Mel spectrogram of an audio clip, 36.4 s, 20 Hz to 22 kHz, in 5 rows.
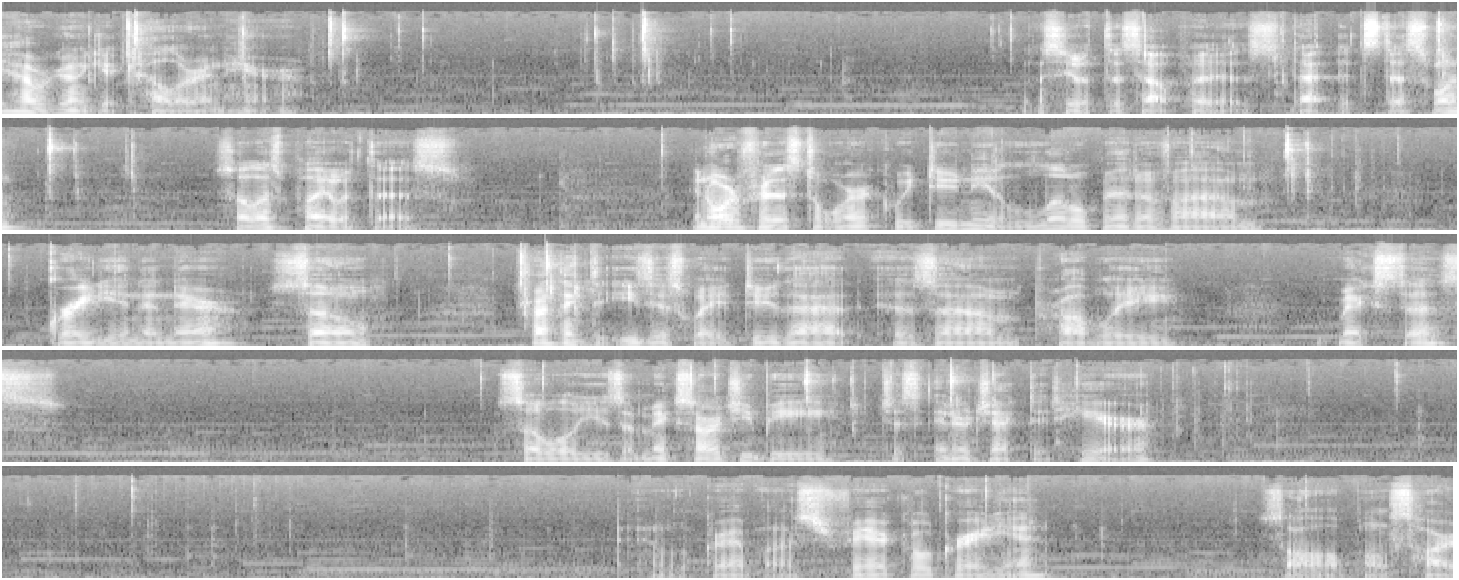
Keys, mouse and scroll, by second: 2.0 shift+click, 6.6 shift+middle click, 7.0 scroll up 1, 7.5 a, 9.4-13.1 drag, 13.6-14.0 scroll down 2, 13.7 x, 14.2-16.1 middle drag, 16.1 scroll up 1, 16.5 middle click, 17.0 scroll up 1, 17.3 shift+a, 24.2 click, 25.8 g, 26.3 click, 26.6 g, 27.1 click, 27.6 scroll down 1, 28.2 scroll up 1, 28.3 scroll down 1, 28.4 middle click, 29.0-29.5 scroll up 1, 29.5 middle click, 30.4-32.0 scroll up 1, 33.8 middle click, 34.0-35.6 scroll up 1, 35.6-36.3 drag.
